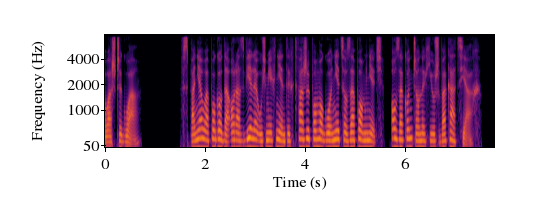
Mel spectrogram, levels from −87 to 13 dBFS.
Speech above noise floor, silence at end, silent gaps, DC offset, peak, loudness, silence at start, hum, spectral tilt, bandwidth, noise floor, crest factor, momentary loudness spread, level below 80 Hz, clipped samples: over 70 dB; 0.25 s; 0.73-1.51 s, 5.59-5.70 s; 2%; -4 dBFS; -21 LUFS; 0 s; none; -6 dB/octave; 7.6 kHz; under -90 dBFS; 16 dB; 9 LU; -52 dBFS; under 0.1%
